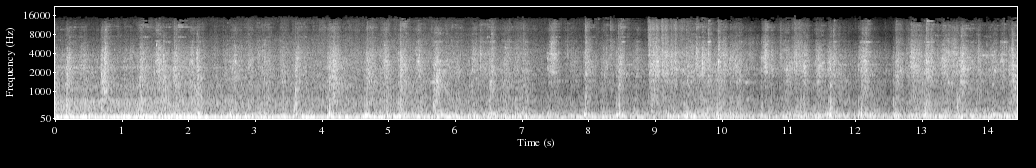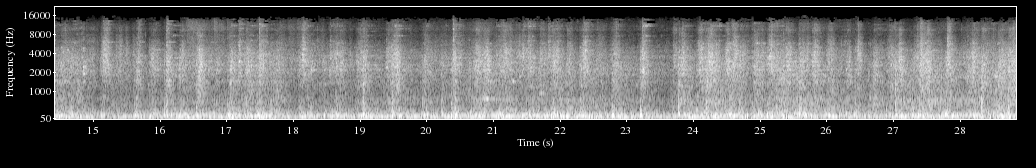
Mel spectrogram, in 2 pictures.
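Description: Freight train wagons rolling past: a steady clickety-clack of wheels over rail joints, with irregular knocks and rattles. A low drone is strongest in the first couple of seconds and then fades under the wheel noise.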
